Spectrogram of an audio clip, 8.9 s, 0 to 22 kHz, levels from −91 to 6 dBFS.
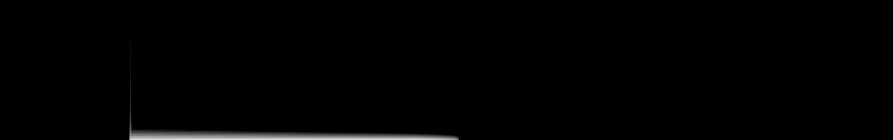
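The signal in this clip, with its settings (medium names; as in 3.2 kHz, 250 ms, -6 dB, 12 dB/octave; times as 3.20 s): sub drop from 120 Hz, over 3.28 s, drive 7 dB, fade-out 0.45 s, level -8 dB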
